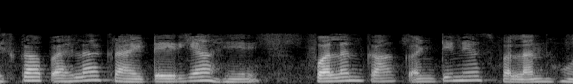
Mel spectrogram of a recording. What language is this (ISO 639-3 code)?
hin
